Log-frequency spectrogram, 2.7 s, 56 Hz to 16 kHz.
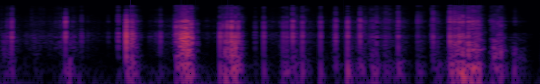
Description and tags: cutting carrot 3
Cutting a carrot with a large cleaver, for variety, as slowly as possible. Recorded with a Cold Gold contact mic into a Zoom H4 recorder.
foley, scrape, carrot, knife, kitchen, food, contact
